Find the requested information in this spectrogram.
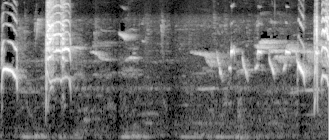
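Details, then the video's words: Greater green leafbird singing full tembakan: a falling whistle and a harsh explosive burst, quiet thin notes, then a lively run of twisting, warbled whistles rising in intensity. "CUCAK IJO FULL TEMBAKAN"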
